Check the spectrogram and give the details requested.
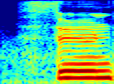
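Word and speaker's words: Fionn: in here that says pronounce foon to rhyme with tune so i'm thinking that's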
